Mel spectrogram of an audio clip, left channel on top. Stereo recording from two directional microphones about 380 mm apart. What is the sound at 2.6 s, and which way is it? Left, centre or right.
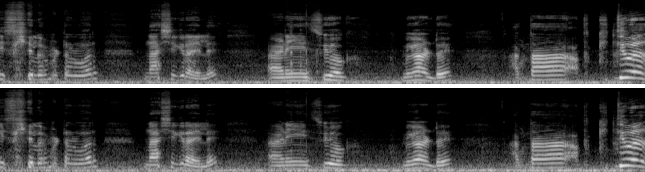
Speech, left.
